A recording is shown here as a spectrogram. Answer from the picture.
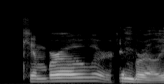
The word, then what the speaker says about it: Kimbrough: It was like Kimbrough. – Yeah, we got Charles Kimbrough, 86 years old, died of possibly natural causes, undisclosed, but.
